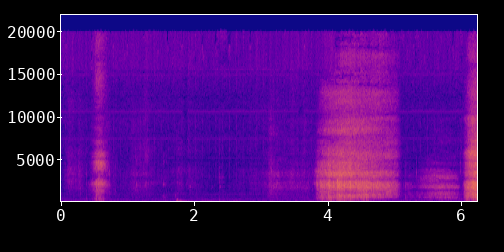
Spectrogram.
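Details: Sneezes with a cold: a few sharp, noisy bursts of air, one long and forceful, with sniffing.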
